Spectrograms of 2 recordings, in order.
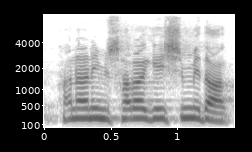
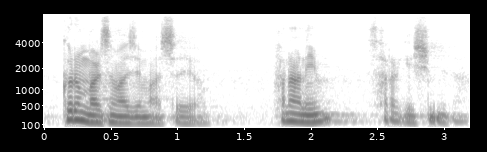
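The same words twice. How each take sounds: First: Raised, emphatic assertion; firm declaration. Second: Soft, low mock reply to a scoffer; gentle rebuke. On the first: Acted. Believer correcting a man who curses God, firm and emphatic. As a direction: declare it firmly, without softening. Repeats the reply as firm warning. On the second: Believer answering someone who curses God, quiet and restrained. Models a mild reply to blasphemers.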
